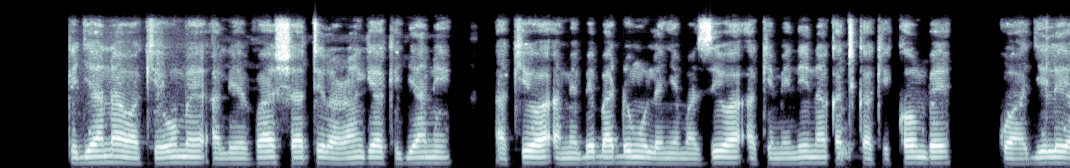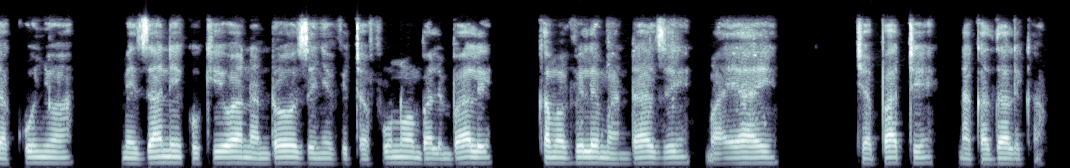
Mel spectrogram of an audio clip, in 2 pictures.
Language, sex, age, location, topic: Swahili, male, 25-35, Dar es Salaam, finance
